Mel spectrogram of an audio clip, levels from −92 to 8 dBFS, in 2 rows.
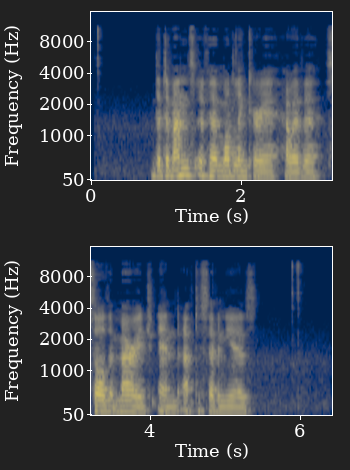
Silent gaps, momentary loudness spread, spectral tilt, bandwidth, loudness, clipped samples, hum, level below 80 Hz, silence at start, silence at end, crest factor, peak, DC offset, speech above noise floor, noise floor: none; 9 LU; -6 dB/octave; 11.5 kHz; -21 LUFS; under 0.1%; none; -64 dBFS; 0.8 s; 1.05 s; 18 dB; -4 dBFS; under 0.1%; 41 dB; -62 dBFS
